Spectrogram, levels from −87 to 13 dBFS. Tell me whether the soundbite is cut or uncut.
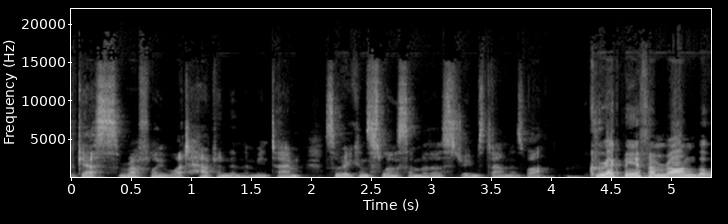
uncut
